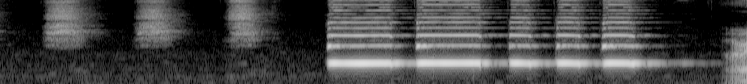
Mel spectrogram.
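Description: A recorder plays a clear, steady note A, first as three short breathy taps, then as a string of longer sustained tones with small gaps between them, close and fairly loud, in a beginner music lesson for the song "Hot Cross Buns".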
